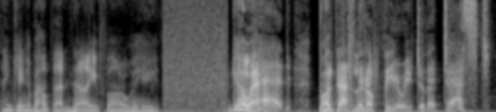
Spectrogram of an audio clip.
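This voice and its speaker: Man acting as a slow, menacing masked princess. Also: mid-range voice, animated, sharp tone, pitched above the performer's own voice, full character voice. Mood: taunting, menacing. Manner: slow, mocking, threatening. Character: menacing masked captive princess, taunting and scornful. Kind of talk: dramatic game character acting.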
